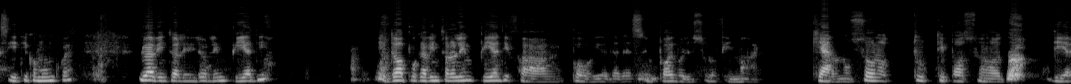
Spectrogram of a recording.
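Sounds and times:
speech: 0.0s - 2.8s, 3.5s - 10.7s
dog barking: 3.8s - 4.0s, 10.1s - 10.4s.

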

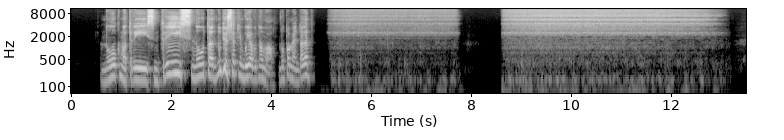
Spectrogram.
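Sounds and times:
speech: 0.6s - 5.4s
water bubbling in an electronic water pipe: 5.2s - 7.8s, 8.6s - 13.1s.

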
